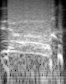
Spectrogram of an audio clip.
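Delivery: high, loud cry of no; mock shout. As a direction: yell it back like a rowdy class. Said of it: "and everyone's like".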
